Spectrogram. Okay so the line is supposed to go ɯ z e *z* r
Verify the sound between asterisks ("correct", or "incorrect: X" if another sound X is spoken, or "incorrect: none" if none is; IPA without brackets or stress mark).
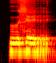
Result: incorrect: none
